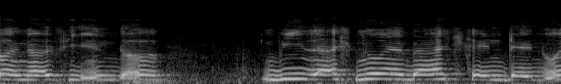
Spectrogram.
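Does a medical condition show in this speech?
Yes: cerebral palsy; speaks with difficulty.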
